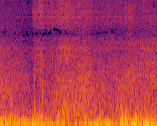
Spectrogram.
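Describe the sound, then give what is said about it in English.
Outdoor ambience on a white sand beach in the Chagos Archipelago, with turquoise water and coconut trees: steady wind buffeting the microphone and a low rumble of water and surf, continuous and fairly loud, with no voices. “So I'm on this beautiful white sand beach, framed by turquoise water on the one side and coconut trees on the other.”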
